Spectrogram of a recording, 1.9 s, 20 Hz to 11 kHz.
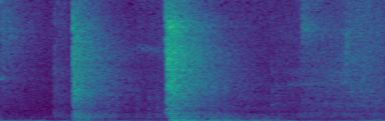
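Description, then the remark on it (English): A door swings shut, a light rattle followed by a solid, heavy thump and a brief low rumble fading away, with no talking. “You think, you know, doing the show like 50 years now, you think he'd close the door.”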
